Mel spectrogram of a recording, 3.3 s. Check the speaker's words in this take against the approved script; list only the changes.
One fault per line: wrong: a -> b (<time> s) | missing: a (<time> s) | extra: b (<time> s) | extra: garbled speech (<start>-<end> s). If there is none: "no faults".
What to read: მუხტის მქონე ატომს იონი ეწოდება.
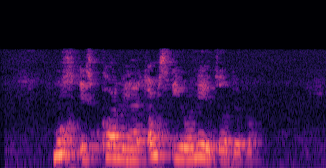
no faults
